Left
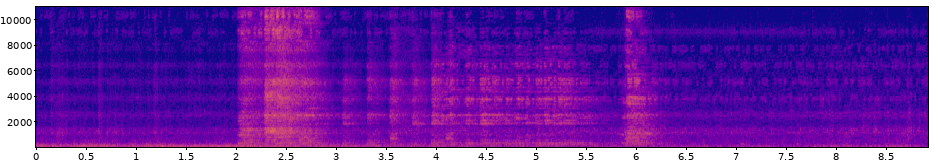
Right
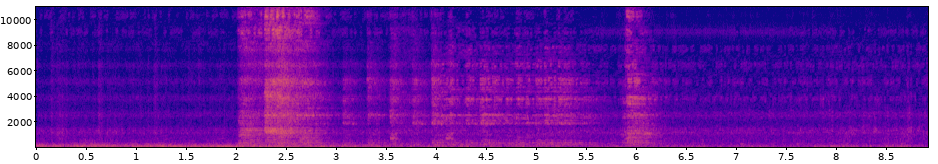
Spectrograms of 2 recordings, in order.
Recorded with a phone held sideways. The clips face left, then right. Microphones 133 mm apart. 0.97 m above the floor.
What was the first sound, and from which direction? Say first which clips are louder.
Dishes clattering: left 1 dB; 65° left (ahead or behind).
